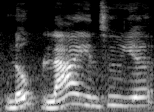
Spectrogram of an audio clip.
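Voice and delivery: usual speaking voice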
